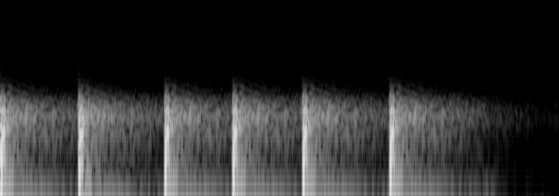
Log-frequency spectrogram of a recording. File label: mutant tap slow; SPT Battle Ambience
